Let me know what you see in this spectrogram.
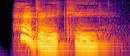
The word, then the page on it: headachy: British English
